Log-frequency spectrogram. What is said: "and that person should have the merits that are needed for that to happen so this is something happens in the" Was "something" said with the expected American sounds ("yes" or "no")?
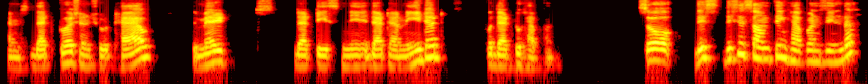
no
